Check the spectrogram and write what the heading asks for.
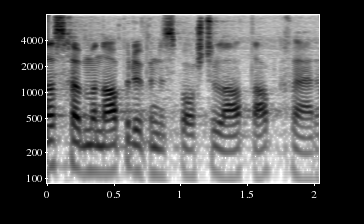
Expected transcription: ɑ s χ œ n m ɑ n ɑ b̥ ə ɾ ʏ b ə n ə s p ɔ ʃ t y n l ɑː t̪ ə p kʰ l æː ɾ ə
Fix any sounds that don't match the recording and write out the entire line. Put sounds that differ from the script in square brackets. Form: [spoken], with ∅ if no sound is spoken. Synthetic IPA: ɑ s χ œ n m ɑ n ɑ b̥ ə ɾ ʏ b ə n ə s p ɔ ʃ t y [∅] l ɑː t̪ [ɑ] p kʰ l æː ɾ ə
